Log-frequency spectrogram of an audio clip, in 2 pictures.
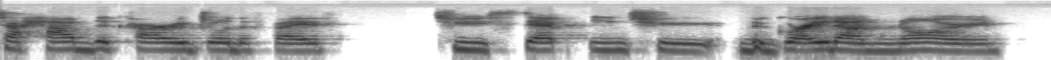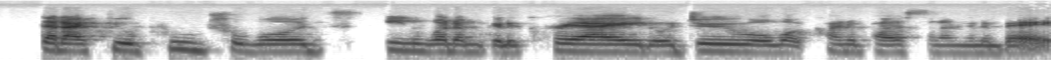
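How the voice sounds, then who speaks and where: A woman speaks with an Australian accent at a moderate pace. Her intonation stays fairly even. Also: medium pitch for a woman. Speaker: business mentor. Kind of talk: interview answer.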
